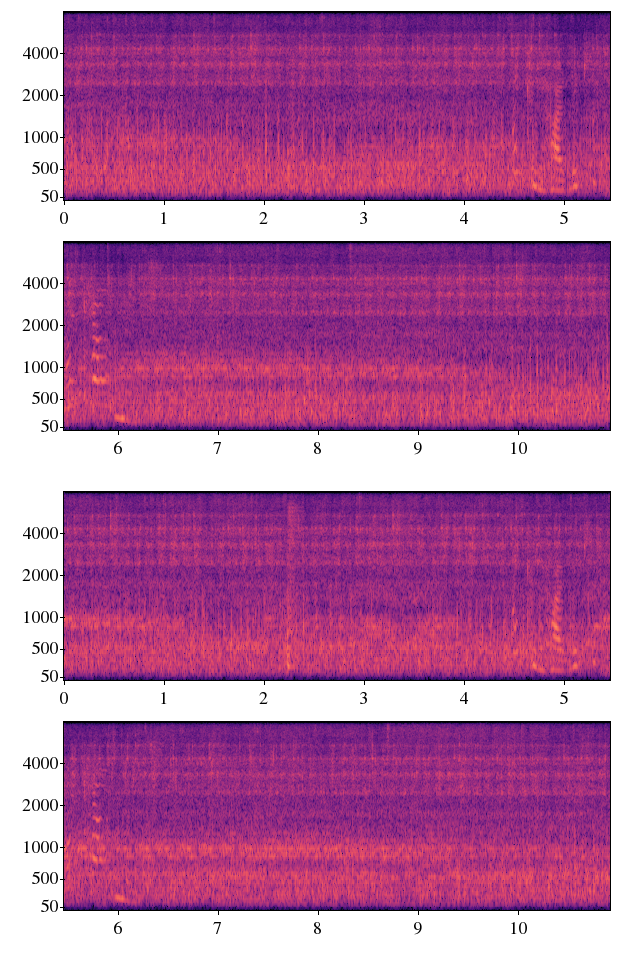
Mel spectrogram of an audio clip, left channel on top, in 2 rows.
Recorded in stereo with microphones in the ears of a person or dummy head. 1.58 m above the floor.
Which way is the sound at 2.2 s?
55° right (ahead or behind).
